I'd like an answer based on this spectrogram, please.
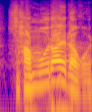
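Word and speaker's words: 侍: 그래가 이걸 일본 사람은 어떻게 읽느냐, 이걸 가지고 이 한자를 사무라이라고 읽어요.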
